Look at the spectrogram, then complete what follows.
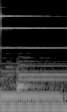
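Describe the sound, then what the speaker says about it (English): A small bell rings once with a clear, sustained metallic ding whose bright overtones linger and slowly fade, close and alone. "when you hear this bell"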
